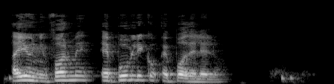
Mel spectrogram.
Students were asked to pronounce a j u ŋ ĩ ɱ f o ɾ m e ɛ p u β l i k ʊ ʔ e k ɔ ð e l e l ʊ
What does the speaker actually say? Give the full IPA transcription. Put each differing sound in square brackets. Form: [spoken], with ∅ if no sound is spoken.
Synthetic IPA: a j u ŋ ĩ ɱ f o ɾ m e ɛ p u β l i k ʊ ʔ e [p] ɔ ð e l e l ʊ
